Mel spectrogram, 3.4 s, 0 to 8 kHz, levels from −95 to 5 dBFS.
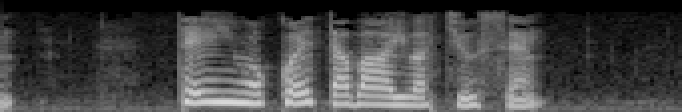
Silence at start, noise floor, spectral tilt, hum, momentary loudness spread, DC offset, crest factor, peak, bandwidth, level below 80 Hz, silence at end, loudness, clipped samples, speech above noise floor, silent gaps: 0 s; -53 dBFS; -11.5 dB/octave; none; 12 LU; under 0.1%; 14 dB; -8 dBFS; 5.8 kHz; -54 dBFS; 0.7 s; -19 LUFS; under 0.1%; 35 dB; none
